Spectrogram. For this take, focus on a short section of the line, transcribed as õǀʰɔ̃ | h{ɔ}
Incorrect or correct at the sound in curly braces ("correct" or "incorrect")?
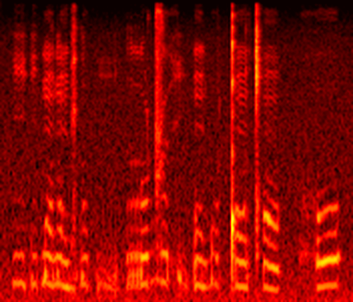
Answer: incorrect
